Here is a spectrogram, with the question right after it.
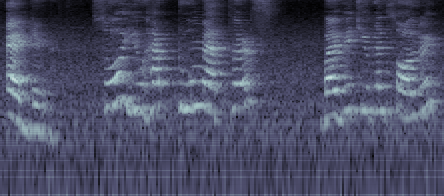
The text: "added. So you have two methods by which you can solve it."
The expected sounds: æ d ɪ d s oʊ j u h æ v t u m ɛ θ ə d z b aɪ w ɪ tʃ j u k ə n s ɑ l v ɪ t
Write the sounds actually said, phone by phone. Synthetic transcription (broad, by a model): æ d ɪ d s oʊ j u h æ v t u m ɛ t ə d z b aɪ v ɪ tʃ j u k ə n s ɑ l ɪ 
